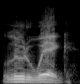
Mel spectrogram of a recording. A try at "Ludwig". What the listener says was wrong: German, it's Ludwig. It's German, you pronounce the W as a V.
